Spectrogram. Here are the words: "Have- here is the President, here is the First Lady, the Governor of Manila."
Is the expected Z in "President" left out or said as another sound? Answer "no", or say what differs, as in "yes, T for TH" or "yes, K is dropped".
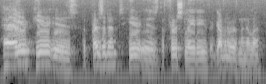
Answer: no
